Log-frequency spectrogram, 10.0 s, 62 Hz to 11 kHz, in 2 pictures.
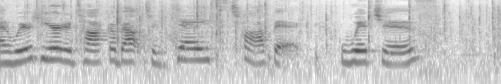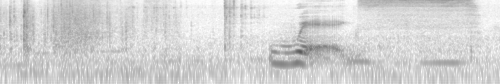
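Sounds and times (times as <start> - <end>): plastic bag crinkling: 0.0 - 7.0.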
